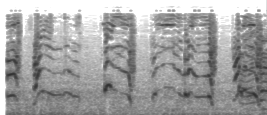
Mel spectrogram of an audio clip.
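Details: A female Siberian husky in a small enclosed vehicle gives a rapid run of high, bending whines and yelping cries, set off by her high prey drive and the smell of sheep in a trailer ahead.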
